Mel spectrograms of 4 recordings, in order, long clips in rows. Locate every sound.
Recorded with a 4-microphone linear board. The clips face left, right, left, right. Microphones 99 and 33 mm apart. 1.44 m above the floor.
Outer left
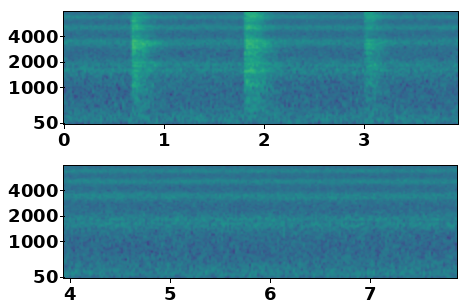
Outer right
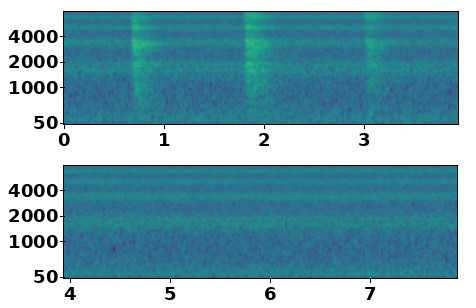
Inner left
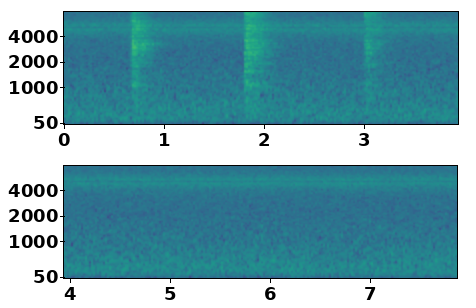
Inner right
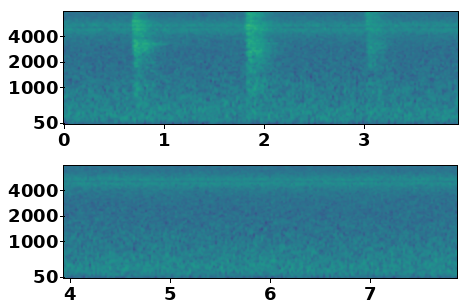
0.7 s a hiss: 75° left (ahead or behind), 5.5 m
